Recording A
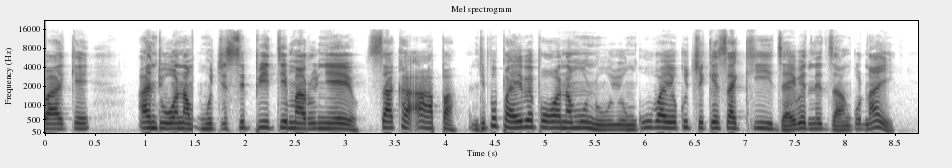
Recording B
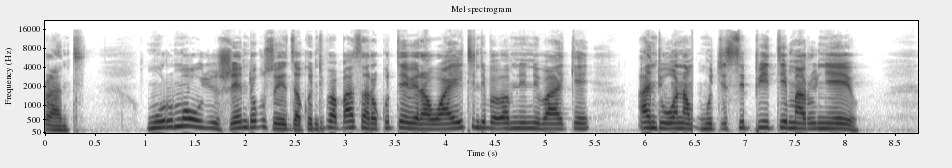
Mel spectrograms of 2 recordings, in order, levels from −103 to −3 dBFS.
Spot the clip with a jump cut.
A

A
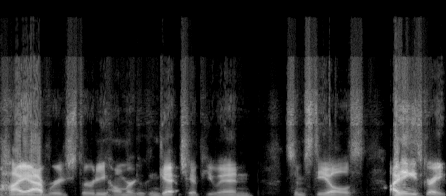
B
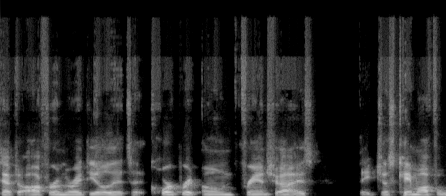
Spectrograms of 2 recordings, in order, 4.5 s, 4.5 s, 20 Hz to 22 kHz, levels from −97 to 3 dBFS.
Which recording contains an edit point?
A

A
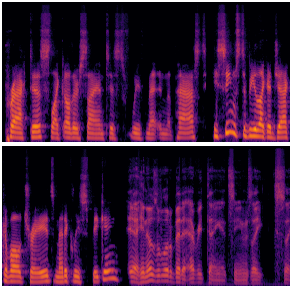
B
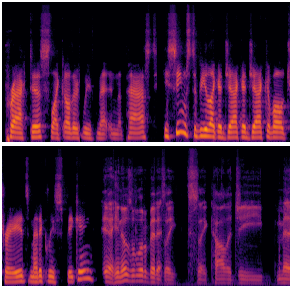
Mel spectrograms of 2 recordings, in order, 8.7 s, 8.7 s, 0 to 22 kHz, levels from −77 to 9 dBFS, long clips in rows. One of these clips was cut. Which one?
B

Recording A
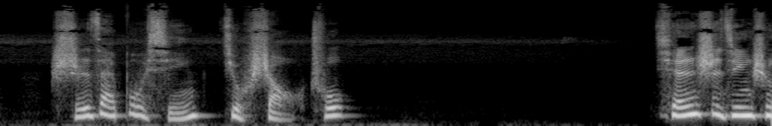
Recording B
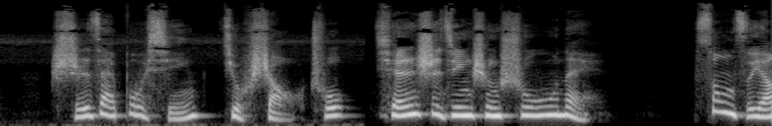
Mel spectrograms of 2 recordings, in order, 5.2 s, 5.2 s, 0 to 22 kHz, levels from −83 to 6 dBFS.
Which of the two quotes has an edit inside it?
B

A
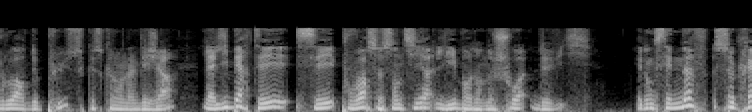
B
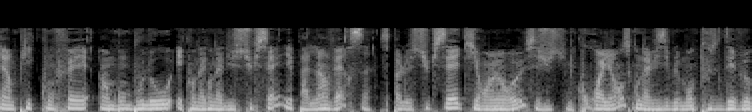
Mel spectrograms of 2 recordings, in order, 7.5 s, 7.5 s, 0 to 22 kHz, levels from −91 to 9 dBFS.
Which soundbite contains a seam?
B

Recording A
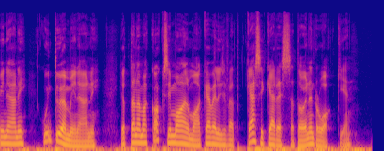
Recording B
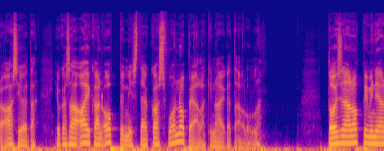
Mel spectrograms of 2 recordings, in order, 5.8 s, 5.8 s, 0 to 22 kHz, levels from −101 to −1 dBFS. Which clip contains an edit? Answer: A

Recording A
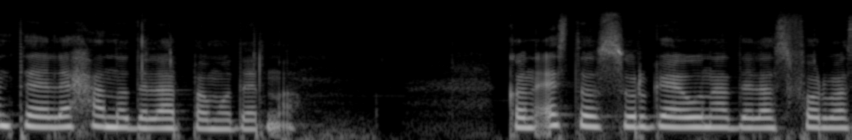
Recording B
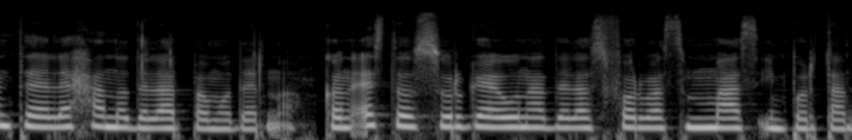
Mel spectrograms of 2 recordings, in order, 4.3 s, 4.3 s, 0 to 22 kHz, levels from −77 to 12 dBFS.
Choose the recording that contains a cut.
B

